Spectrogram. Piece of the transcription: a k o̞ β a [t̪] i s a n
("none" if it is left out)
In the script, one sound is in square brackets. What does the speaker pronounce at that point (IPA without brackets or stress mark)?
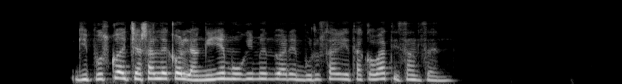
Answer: t̪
